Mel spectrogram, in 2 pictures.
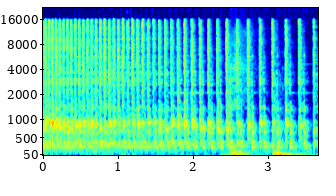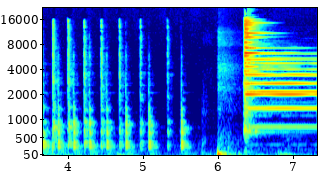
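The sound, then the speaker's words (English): A spinning game wheel ticks in a rapid, even stream of clicks that gradually slows and spaces out, then stops; a bright chime rings out right after the last clicks. “We'll spin the wheel, see who goes first.”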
